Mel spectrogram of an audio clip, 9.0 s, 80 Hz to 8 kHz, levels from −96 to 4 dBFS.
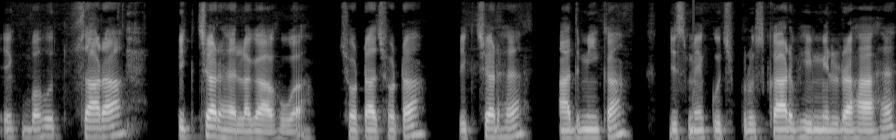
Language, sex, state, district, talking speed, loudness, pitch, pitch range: Hindi, male, Bihar, Saharsa, 125 wpm, -25 LUFS, 120 Hz, 115-135 Hz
